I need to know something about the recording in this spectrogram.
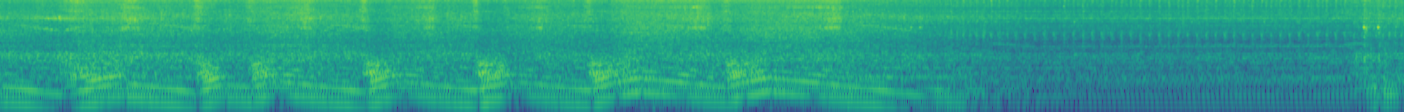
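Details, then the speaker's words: Long-stored hot rod Model A coupe, tired engine, loose alternator and belt, loose motor mount found: quick revs with a loose rattle as each drops off throttle; cause unconfirmed. "it's like a rattle right when you get off"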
